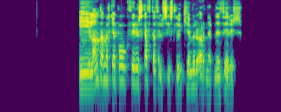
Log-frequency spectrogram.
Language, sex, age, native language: Icelandic, male, 40-49, Icelandic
